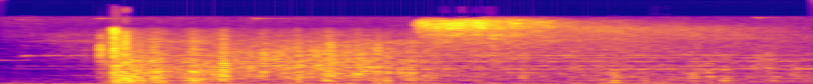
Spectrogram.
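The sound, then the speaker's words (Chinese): A sudden, loud crack of thunder from a heavy lightning strike that lights up a dark house, followed by several seconds of heavy rolling rumble with a steady rain-like hiss underneath. “闪电重重砸了下来，照亮了黑屋。”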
